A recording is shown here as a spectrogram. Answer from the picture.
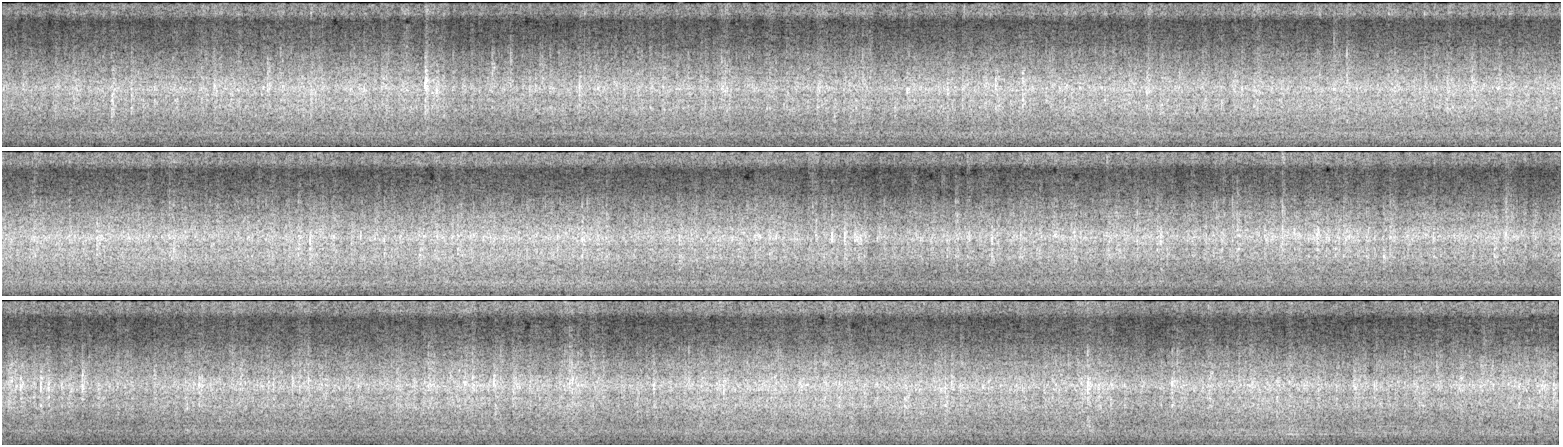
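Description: Heavy rain falling steadily, an even, dense hiss that does not let up.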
